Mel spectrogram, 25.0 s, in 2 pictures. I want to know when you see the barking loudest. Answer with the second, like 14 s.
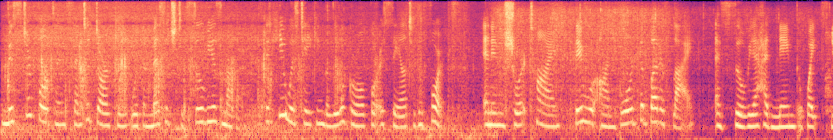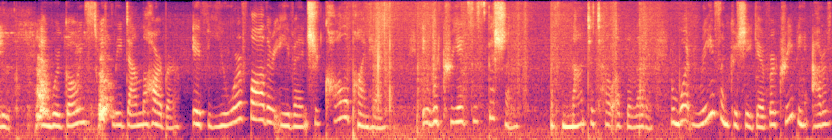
14 s.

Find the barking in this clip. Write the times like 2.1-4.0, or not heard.
12.3-14.2.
